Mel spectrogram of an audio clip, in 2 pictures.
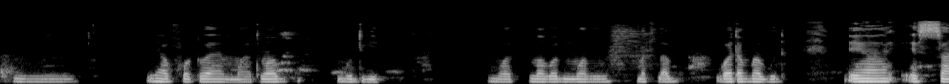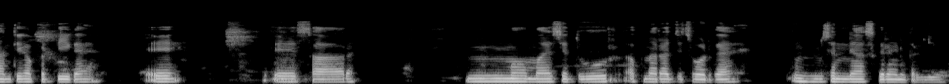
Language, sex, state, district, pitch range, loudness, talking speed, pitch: Rajasthani, male, Rajasthan, Churu, 125-150 Hz, -20 LUFS, 105 wpm, 130 Hz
